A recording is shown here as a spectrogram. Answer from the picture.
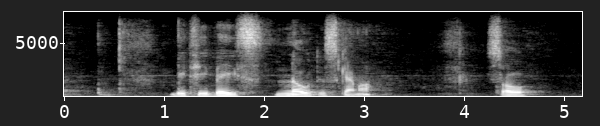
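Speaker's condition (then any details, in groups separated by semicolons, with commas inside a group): No condition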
